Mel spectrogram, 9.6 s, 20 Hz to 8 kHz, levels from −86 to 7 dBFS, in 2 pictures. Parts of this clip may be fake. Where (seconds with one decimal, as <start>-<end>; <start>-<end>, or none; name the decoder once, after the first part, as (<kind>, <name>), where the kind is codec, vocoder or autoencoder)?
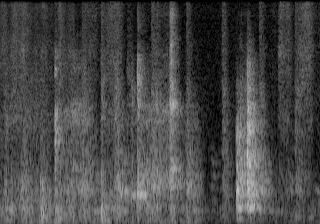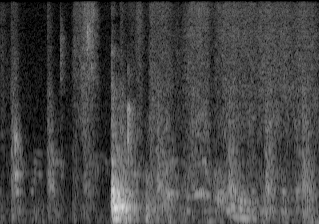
0.0-9.6 (vocoder, BigVGAN v2)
